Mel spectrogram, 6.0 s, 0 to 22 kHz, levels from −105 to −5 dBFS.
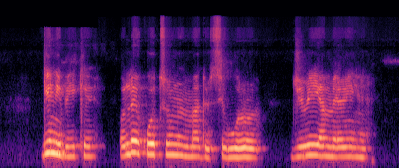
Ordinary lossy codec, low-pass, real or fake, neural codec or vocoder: Opus, 16 kbps; 14.4 kHz; fake; vocoder, 44.1 kHz, 128 mel bands, Pupu-Vocoder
